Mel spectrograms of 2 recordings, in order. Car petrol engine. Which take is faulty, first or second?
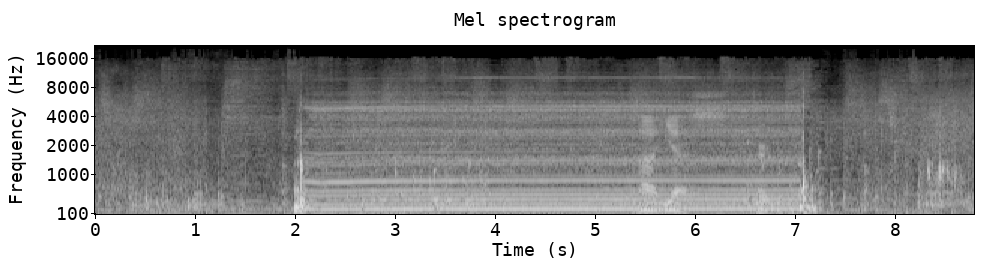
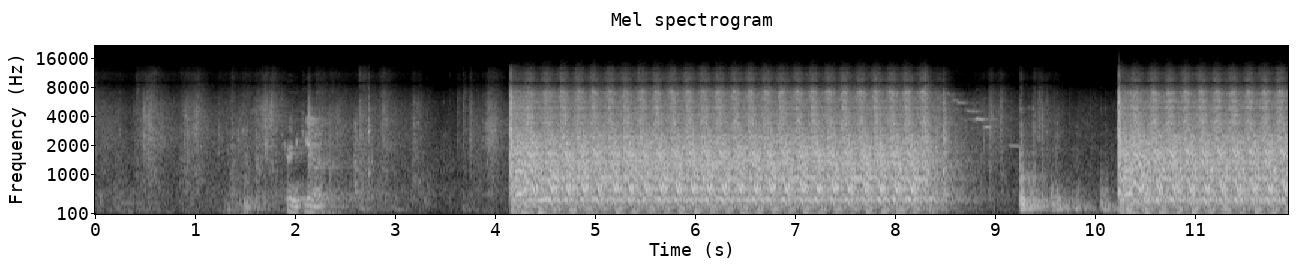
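second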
